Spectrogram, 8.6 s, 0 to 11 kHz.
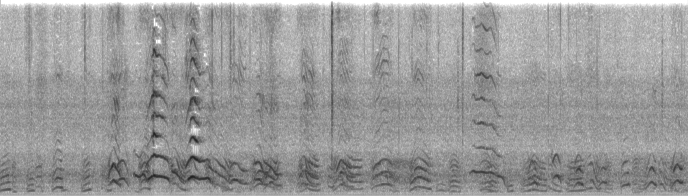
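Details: Six-day-old puppies, recorded on 19 March, giving a chorus of overlapping high whimpers and squeaks, short rising and falling whines repeated about twice a second, with a few louder yelps; a low steady hum runs underneath.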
